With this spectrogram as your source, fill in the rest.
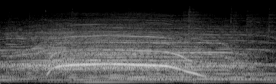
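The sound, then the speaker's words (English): On a count of one, two, three, a crowd lets out one long, loud collective "woo," its voices rising then sliding down in a sustained shout lasting about two seconds over a low steady hum. “So shout your woos for one time and shout it loud.”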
